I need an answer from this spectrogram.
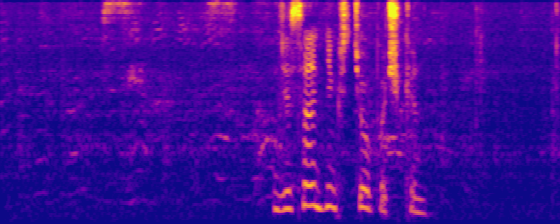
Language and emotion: Russian, neutral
